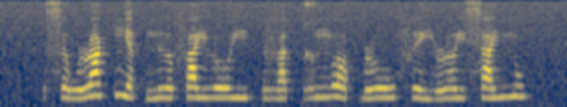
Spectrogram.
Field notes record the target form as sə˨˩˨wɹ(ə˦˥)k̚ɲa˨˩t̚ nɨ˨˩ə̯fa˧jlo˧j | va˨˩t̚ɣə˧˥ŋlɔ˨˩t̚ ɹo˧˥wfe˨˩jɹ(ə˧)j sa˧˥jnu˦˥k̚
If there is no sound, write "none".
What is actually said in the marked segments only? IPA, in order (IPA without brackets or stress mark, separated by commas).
a˦˥, ə˧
